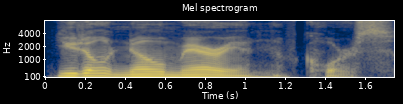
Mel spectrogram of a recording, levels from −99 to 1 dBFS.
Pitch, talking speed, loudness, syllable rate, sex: 110 Hz, 170 wpm, -16 LUFS, 5.0 syllables/s, male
